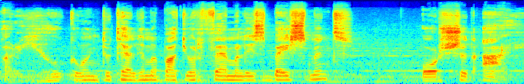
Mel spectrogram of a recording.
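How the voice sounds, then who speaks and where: An actor voicing a stern, officious governor in a video game, with formal, disapproving speech. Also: male voice, medium pitch, brisk, music in the background, close to an everyday voice. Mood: concerned, pointed. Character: stern, officious male governor, guarded and authoritative.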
